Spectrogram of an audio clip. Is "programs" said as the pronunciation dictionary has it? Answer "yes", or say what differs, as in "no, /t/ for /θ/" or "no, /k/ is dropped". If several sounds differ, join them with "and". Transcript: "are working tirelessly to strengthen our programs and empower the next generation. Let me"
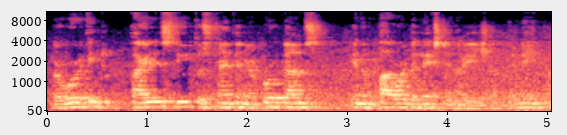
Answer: no, /s/ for /z/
